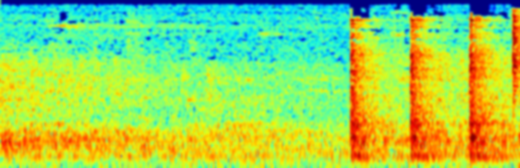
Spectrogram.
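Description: Four sharp, evenly spaced knocks from a procession float's hammer in Huelva ring out after a stretch of low, steady crowd murmur, each strike loud and crisp with a brief ringing tail.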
